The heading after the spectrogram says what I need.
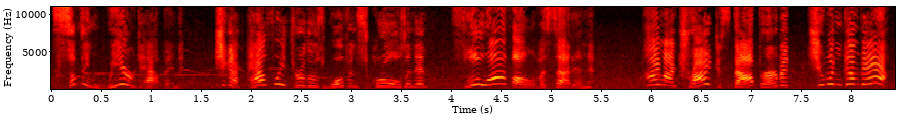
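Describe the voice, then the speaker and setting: Tiny squeaky companion, extremely high, wildly swooping delivery, excitable video game mascot. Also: female voice, moderate pace, heavy background noise, full character voice. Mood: flustered. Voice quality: squeaky, childlike. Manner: excitable, refers to self by name. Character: small excitable flying sidekick who talks in third person.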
